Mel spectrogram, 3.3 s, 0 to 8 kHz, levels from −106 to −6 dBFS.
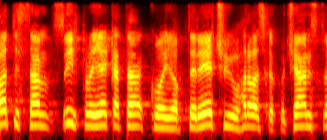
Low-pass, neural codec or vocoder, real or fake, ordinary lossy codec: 7.2 kHz; codec, 16 kHz, 2 kbps, X-Codec, HuBERT features, trained on general audio; fake; none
